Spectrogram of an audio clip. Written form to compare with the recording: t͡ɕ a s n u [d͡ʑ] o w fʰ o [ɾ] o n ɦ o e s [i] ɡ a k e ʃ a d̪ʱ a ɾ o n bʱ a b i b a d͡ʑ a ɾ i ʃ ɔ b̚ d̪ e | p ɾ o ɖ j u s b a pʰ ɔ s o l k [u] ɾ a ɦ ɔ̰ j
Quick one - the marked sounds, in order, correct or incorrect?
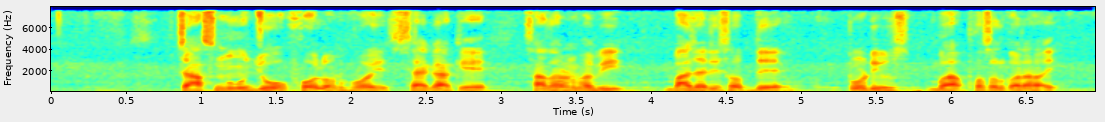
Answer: correct, incorrect: l, incorrect: ɛ, incorrect: ɔ

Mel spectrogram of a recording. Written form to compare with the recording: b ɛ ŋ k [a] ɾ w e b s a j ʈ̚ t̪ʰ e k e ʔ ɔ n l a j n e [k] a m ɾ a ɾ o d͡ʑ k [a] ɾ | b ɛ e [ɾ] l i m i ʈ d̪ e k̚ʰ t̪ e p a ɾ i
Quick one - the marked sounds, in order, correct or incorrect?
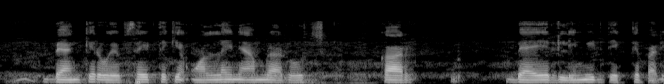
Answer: incorrect: e, incorrect: none, correct, correct

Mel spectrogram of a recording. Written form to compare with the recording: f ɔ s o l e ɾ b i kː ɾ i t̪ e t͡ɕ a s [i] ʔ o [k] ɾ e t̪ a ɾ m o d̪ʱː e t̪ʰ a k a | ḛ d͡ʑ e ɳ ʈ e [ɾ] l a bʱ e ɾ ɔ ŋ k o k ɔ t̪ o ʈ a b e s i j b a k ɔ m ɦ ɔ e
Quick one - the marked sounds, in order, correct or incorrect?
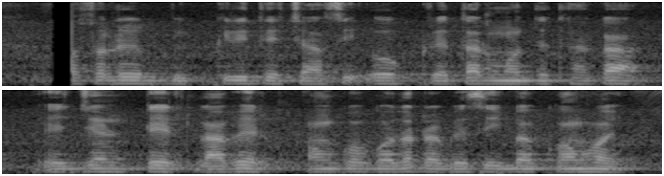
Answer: correct, correct, correct

